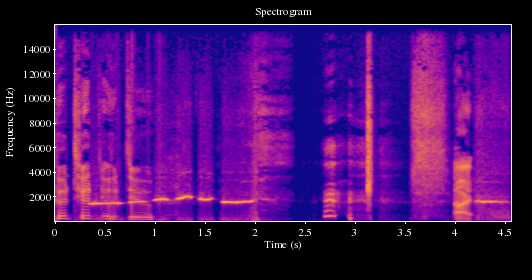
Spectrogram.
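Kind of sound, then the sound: human body sound, person whistling a tune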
